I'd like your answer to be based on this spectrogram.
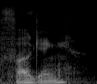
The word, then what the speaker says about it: Fugging: Fugging is supposed to better reflect the pronunciation of the town's name, but I think that's a cop-out.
